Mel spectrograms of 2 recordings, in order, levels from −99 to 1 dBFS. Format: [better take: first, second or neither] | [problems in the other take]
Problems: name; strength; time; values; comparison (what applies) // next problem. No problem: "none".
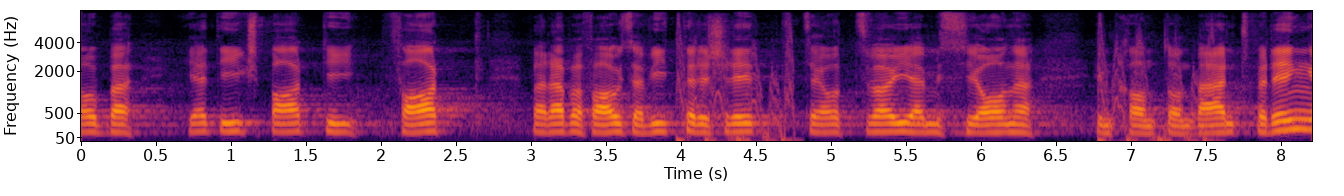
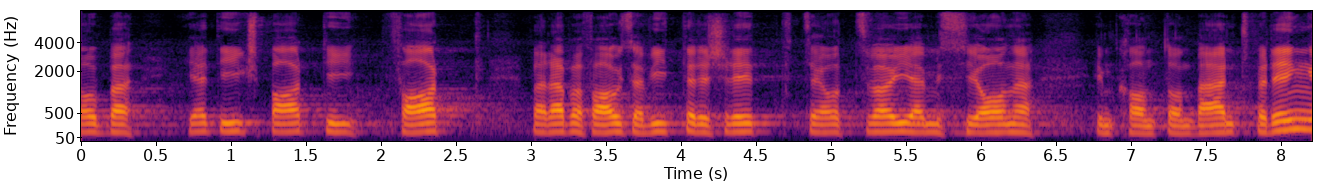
second | background sound (Scratching (performance technique)); 17 dB below the speech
